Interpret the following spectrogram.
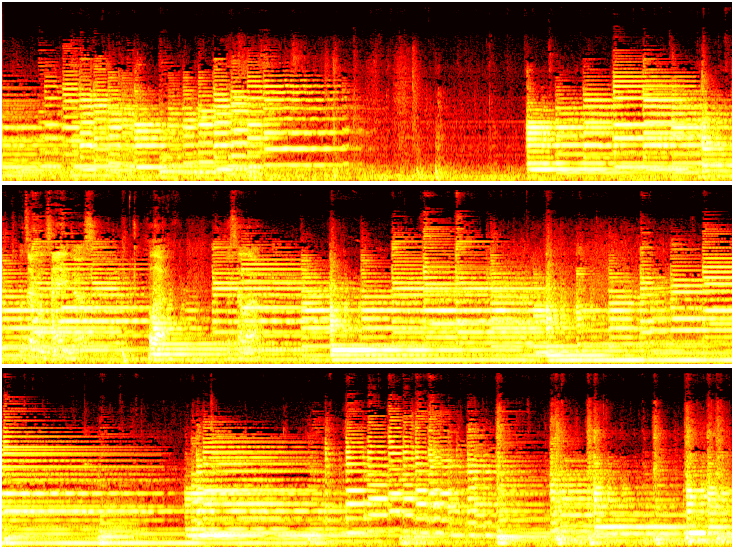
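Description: An acoustic guitar and an electric guitar playing a song together, with a voice singing over them. The playing thins out a few seconds in and comes back fuller about eight seconds in, with held low notes in the middle stretch.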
